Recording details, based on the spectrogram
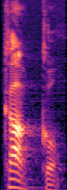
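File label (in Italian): "cacco", dialettale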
